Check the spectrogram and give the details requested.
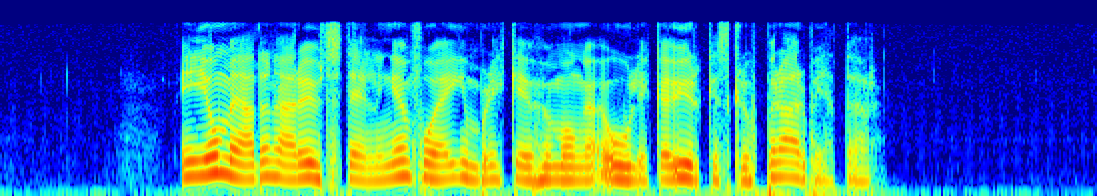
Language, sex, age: Swedish, female, 26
